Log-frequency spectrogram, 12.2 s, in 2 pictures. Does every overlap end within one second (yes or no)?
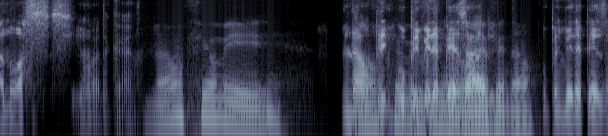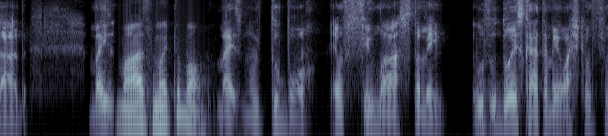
no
